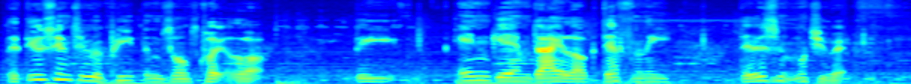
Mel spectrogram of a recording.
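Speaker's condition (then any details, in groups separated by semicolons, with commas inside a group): Cerebral palsy; tight muscles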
